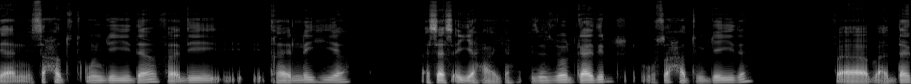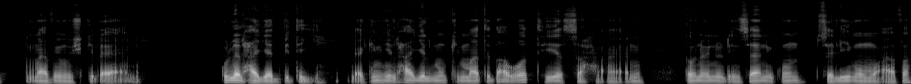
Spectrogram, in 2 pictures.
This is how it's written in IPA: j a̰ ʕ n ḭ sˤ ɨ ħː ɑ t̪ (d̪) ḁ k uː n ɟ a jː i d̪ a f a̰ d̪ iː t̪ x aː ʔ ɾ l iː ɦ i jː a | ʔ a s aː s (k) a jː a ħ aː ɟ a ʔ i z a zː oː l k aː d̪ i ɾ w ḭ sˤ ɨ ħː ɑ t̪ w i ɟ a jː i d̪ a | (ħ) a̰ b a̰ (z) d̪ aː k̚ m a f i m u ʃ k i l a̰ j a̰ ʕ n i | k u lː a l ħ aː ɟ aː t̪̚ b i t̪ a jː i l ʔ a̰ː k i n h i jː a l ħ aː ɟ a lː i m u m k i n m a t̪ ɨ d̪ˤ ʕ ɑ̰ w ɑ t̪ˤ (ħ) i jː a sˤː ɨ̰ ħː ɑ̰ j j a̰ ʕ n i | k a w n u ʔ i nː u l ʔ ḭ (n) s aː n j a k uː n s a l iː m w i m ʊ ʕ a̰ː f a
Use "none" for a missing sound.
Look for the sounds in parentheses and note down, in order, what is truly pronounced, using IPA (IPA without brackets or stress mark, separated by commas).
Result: t̪, ʔ, f, ʕ, h, n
